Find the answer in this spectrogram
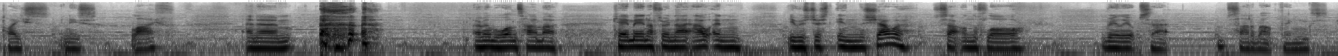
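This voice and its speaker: Spoken at a moderate pace with fairly even intonation, the voice has faint music playing in the background. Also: man. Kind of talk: interview answer. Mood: relaxed, laughing at times. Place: home room. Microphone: lapel.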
